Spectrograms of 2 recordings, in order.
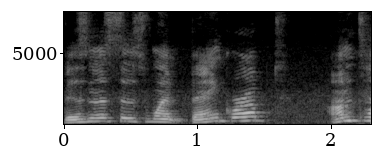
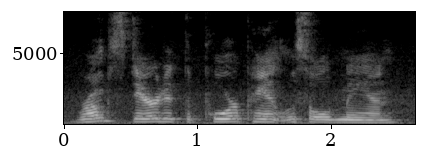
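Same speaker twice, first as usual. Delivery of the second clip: usual speaking voice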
